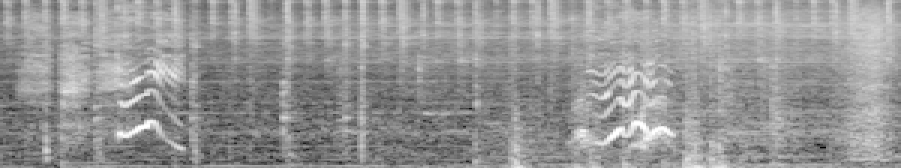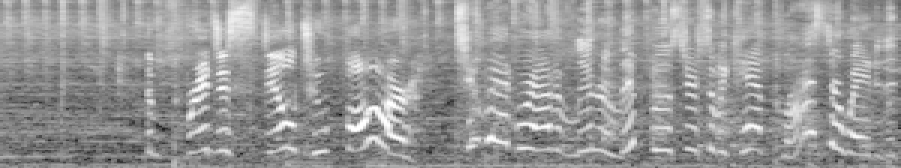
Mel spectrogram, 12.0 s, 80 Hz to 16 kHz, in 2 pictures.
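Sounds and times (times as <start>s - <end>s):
low thuds: 3.2s - 6.3s
warbling cartoon cry: 3.8s - 4.6s
rising whoosh: 5.2s - 6.3s.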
